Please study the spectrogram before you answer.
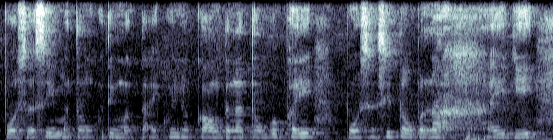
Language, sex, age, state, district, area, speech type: Manipuri, female, 30-45, Manipur, Bishnupur, rural, spontaneous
